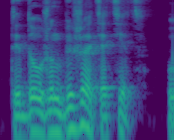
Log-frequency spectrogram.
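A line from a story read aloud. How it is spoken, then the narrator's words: Irritated urging. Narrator (Russian): уже раздраженно уговаривал Полунин старика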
